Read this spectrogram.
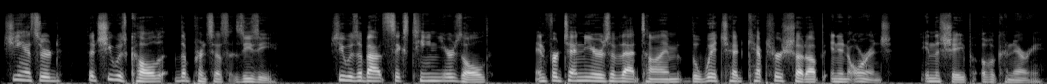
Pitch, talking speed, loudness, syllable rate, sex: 140 Hz, 220 wpm, -20 LUFS, 5.7 syllables/s, male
